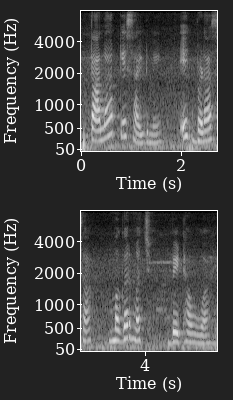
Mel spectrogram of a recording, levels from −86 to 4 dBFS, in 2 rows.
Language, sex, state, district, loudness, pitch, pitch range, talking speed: Hindi, female, Madhya Pradesh, Dhar, -18 LUFS, 215 Hz, 190-240 Hz, 120 wpm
